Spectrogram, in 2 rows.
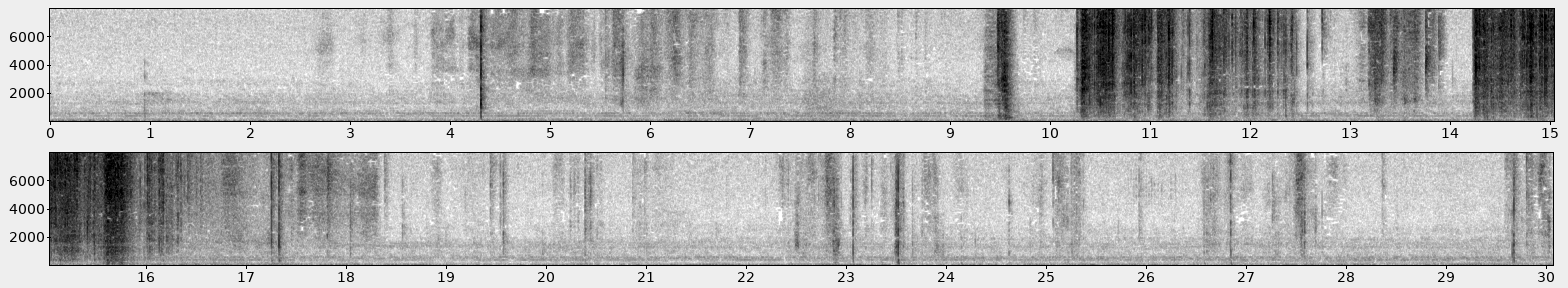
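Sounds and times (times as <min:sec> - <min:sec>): plastic packaging tearing and crinkling: 0:10.3 - 0:16.6.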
